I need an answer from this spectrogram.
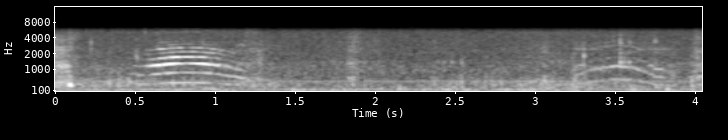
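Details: Siamese kittens aged seven weeks in their pen: one clear, rising-and-falling mew, then a fainter second mew after a pause, over a soft background hum.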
